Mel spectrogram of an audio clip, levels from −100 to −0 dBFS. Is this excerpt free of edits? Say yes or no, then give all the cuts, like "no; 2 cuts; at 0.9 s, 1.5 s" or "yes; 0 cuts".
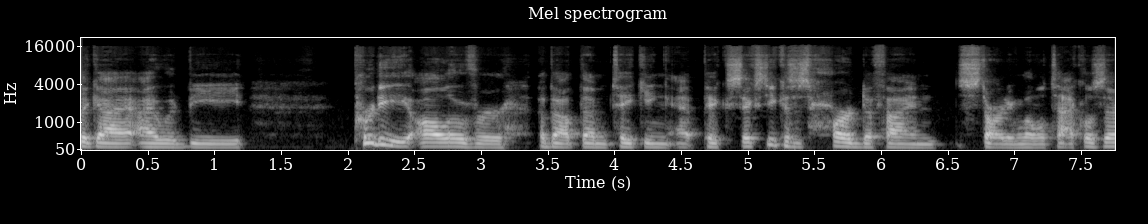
yes; 0 cuts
